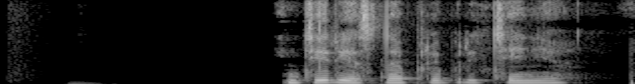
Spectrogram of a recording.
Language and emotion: Russian, neutral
